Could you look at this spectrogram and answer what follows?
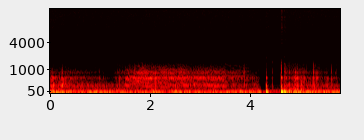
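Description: Soft, low rushing breath sounds through a stethoscope with no musical wheeze: normal lung sounds.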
